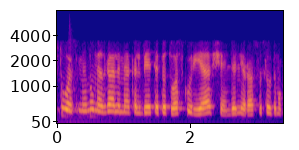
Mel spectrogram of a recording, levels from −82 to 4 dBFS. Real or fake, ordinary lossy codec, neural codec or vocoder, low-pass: real; MP3, 64 kbps; none; 7.2 kHz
